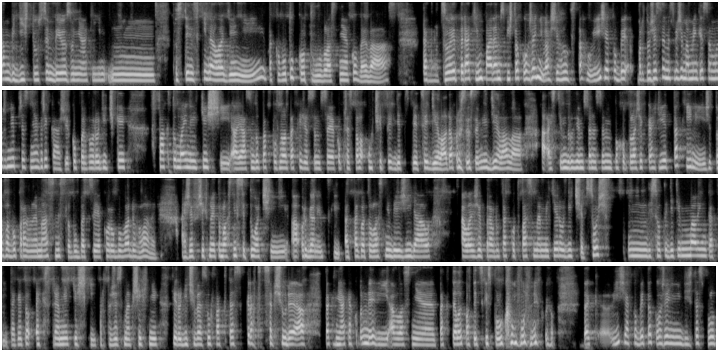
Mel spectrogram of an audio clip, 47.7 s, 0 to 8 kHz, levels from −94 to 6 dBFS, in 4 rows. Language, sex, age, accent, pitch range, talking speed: Czech, female, 20-39, native, 210-240 Hz, 185 wpm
